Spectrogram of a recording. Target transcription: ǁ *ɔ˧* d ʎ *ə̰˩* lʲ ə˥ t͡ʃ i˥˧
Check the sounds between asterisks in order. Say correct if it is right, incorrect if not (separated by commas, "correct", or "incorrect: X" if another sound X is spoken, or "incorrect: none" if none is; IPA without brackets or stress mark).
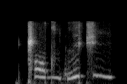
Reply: correct, correct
